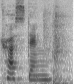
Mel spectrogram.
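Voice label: "trusting", American English; pronunciations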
